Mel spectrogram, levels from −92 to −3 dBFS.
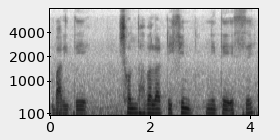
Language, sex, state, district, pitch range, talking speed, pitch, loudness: Bengali, male, Tripura, West Tripura, 105-120 Hz, 70 wpm, 115 Hz, -17 LUFS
